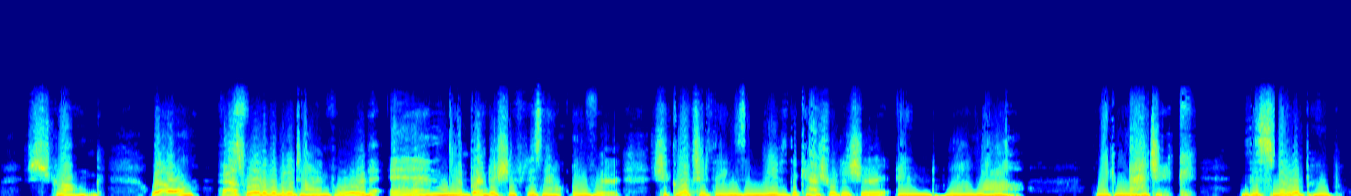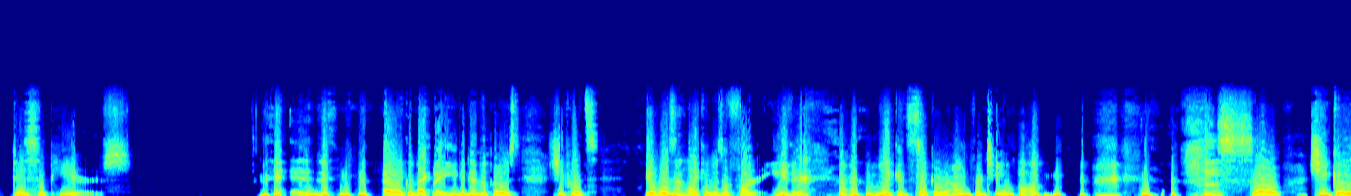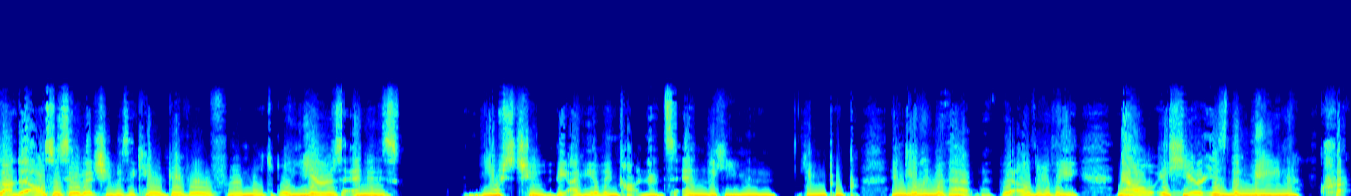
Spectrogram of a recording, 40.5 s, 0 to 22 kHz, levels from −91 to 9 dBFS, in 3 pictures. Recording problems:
distortion; heavy; 6 dB below the speech
garbled, watery; slightly; nothing above 10.5 kHz

